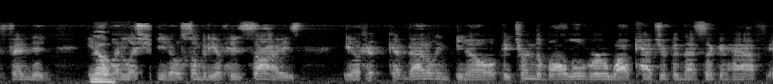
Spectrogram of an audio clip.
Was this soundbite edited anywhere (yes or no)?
yes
